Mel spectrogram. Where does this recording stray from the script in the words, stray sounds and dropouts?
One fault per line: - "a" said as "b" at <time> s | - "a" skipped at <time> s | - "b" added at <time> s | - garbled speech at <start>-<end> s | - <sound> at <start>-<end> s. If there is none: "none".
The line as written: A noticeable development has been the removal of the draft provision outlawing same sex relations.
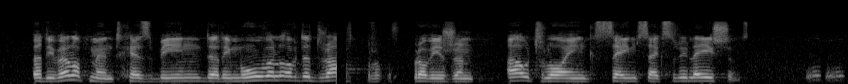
- "noticeable" skipped at 0.4 s
- dropout at 3.4-3.5 s
- laugh at 8.1-8.5 s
